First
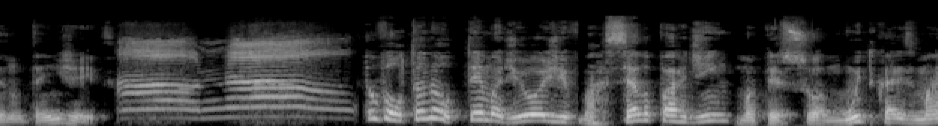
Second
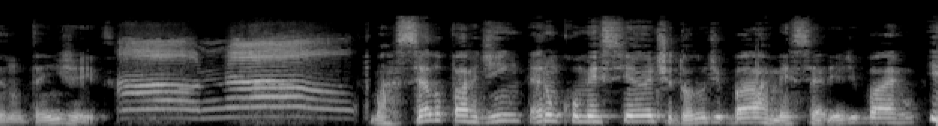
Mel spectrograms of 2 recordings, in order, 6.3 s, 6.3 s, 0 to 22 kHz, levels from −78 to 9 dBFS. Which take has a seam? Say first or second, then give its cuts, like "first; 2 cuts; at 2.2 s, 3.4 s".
second; 2 cuts; at 2.5 s, 3.5 s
